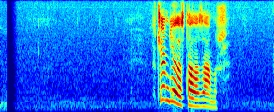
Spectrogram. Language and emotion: Russian, neutral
